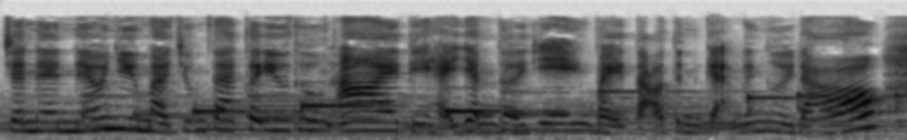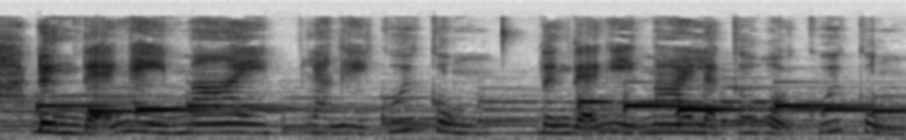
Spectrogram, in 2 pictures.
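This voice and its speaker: A woman English teacher giving a livestream grammar lesson, reading out viewers' answers, asking them questions and repeating words slowly. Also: fairly high pitch, fairly even intonation, over loud music.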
